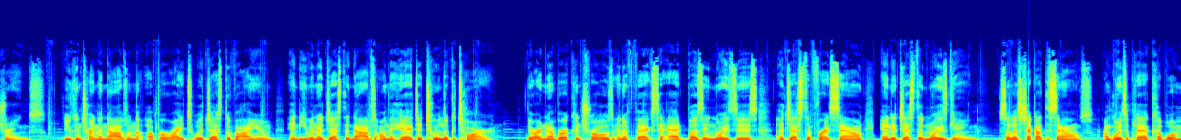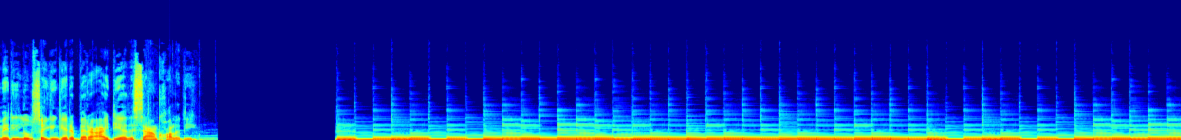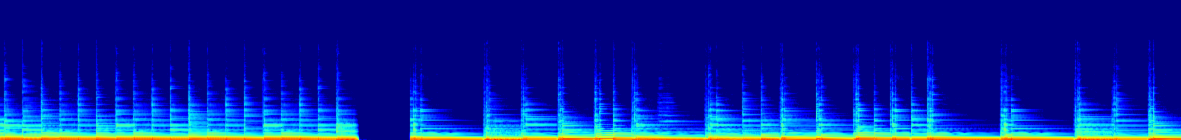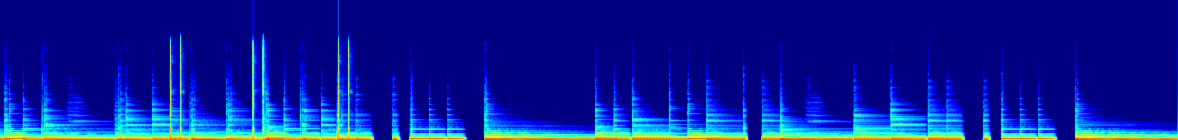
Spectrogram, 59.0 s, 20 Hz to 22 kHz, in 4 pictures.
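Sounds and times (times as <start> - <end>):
bass guitar riff: 19.0 - 34.0, 34.7 - 59.0
slow bass line: 19.0 - 34.0, 34.7 - 49.8, 50.4 - 59.0.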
